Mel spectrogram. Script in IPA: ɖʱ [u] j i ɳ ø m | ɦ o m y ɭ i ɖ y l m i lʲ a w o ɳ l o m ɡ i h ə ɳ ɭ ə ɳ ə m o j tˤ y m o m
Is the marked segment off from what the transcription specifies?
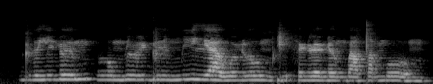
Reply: yes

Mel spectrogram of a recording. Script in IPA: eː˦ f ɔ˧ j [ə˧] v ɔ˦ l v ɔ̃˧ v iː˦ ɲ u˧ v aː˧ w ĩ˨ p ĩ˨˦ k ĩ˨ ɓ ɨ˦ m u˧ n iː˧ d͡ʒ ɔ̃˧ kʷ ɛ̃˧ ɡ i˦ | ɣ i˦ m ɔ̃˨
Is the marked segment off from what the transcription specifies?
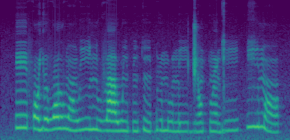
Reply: no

